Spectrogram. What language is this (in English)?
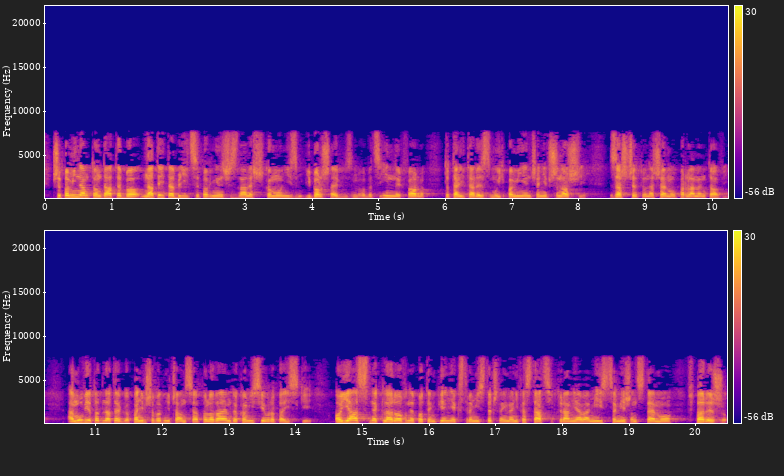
Polish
